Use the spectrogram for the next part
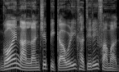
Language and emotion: Goan Konkani, neutral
